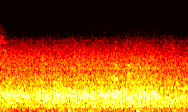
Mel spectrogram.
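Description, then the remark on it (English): A steady, loud rumble of a train rolling past near a train station, with a broad roaring wash and a couple of low thuds like wheels crossing rail joints. “We're near a train station.”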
